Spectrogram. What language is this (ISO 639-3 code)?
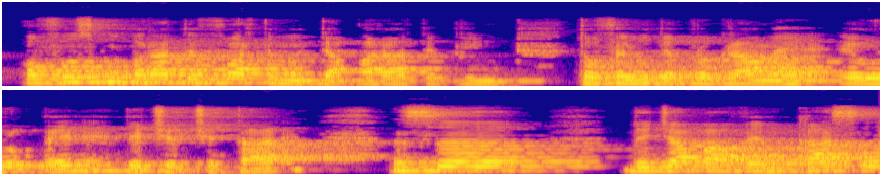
ron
